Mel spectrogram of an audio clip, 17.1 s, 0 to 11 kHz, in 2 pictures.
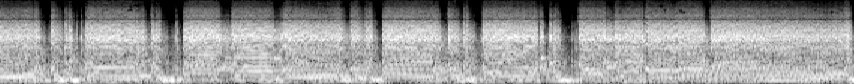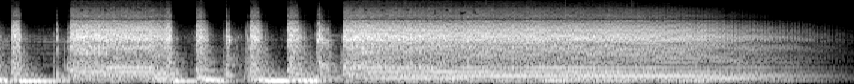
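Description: Electric guitar played through Amplitube 5 SE's Mesa Triple Rectifier amp simulation: a heavily distorted, high-gain rhythm riff of chords with a few short breaks, ending on a held chord that rings out and fades near the end.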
